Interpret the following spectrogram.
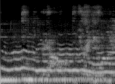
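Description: A goat giving one long, wavering bleat that falls slowly in pitch, over a low pulsing bass hum.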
